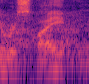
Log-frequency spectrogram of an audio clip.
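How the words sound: The word is said with a British pronunciation. The speaker calls it wrong. "the Brits say respite"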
